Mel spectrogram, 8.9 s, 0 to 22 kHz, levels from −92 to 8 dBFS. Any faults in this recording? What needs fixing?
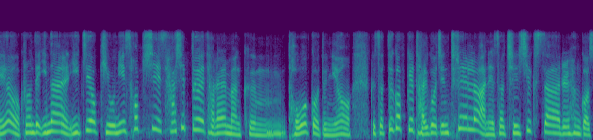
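Opus voice compression affects the whole speech clip. Nothing is heard above 8.5 kHz, so the speech sounds muffled. The coarse SILK coding adds hoarseness and a slightly robotic edge, which fits a bitrate near 10 kbps. To prevent it, encode at a higher Opus bitrate, for example 24 kbps or more for speech.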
